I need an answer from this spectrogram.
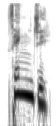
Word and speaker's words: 생쥐: 생쥐의 생은 근데 긴 소리예요. 생쥐.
